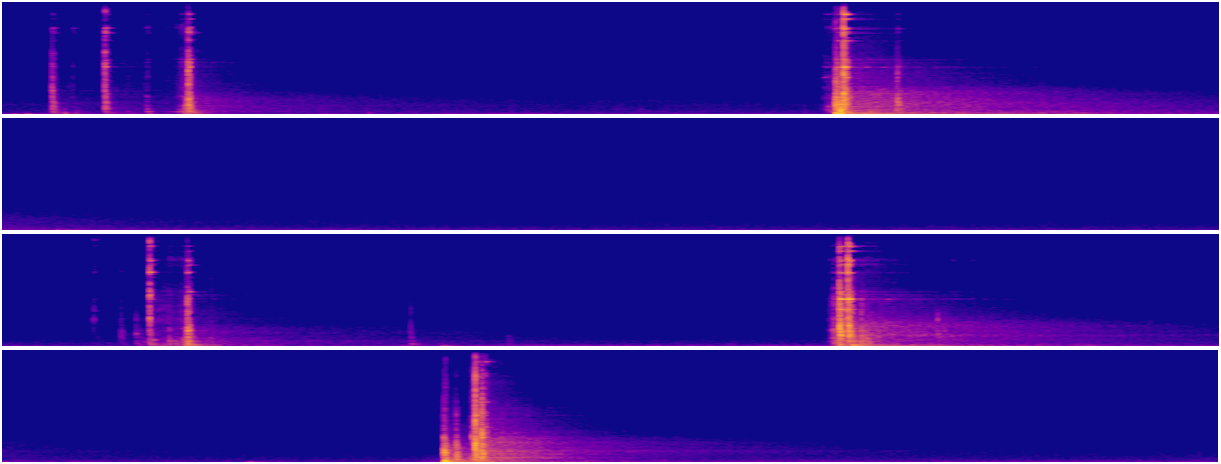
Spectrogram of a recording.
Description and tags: Old door lock in the Noirlac Abbey, Bruere Allichamps, France. Lots of natural reverb, echo, delay and acoustics.
Acoustics, Delay, Echo, France, Lock, Noirlac-Abbey, Reverb, Thalamus-Lab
